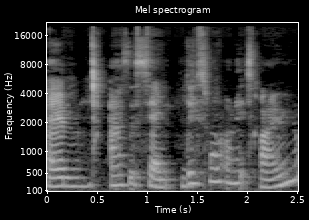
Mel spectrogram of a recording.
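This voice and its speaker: A woman whispers quietly. Audible room echo surrounds her voice. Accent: British. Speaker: wax melt reviewer. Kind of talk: casual product review vlog. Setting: home room, upstairs. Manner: hushed, near whisper; hesitant, many fillers.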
